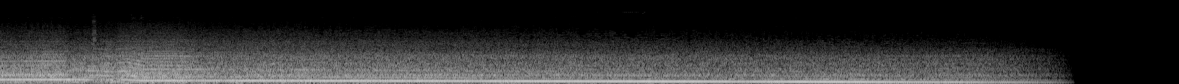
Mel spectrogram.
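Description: A small four-cylinder petrol hatchback engine note drops and slowly falls as the car slows down, heard from inside the car.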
